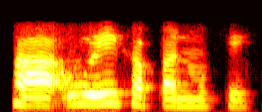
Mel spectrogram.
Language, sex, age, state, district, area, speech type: Sindhi, female, 45-60, Maharashtra, Thane, urban, conversation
